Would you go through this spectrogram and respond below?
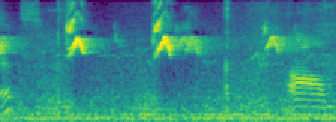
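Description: House sparrows give a few bright, short chirps near a small nest, a pair of clear calls followed by softer chatter, moderately close over a low outdoor hum.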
